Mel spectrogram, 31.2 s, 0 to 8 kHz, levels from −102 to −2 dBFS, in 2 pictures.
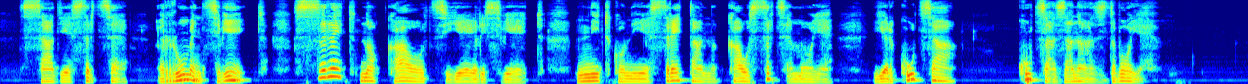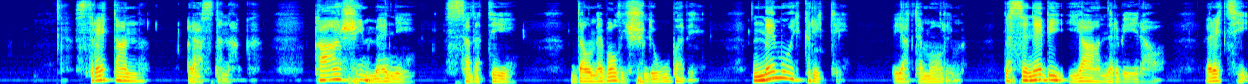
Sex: male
